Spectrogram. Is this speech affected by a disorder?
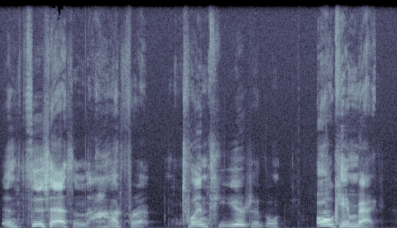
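Yes: cerebral palsy; affects verbal speech.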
